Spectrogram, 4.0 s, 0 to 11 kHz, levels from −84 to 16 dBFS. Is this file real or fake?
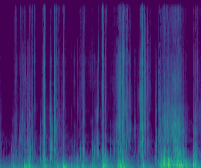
fake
